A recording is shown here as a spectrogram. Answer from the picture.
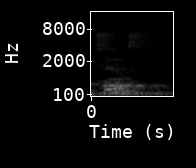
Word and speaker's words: to: Es el to. Exactamente. Es decir, requiere una palabra auxiliar. ¿Sí? Que es el to, la palabra to, se pronuncia la O como si fuera una U prácticamente, pero ese to es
